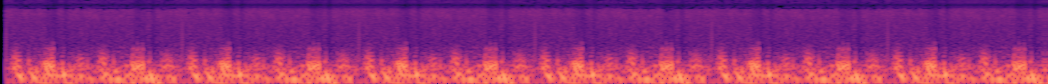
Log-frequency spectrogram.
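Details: Heart auscultation: rhythmic heart sounds overlaid by a scratchy, grating to-and-fro noise, a sign used to diagnose pericarditis: pericardial friction rub.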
